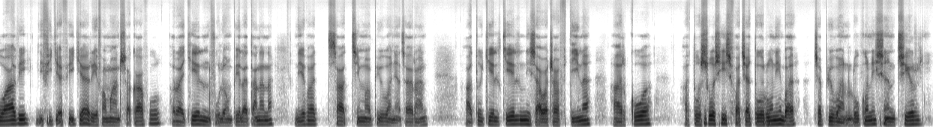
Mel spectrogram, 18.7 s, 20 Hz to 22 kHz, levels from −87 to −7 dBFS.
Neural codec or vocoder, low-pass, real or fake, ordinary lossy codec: autoencoder, 48 kHz, 128 numbers a frame, DAC-VAE, trained on Japanese speech; none; fake; none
